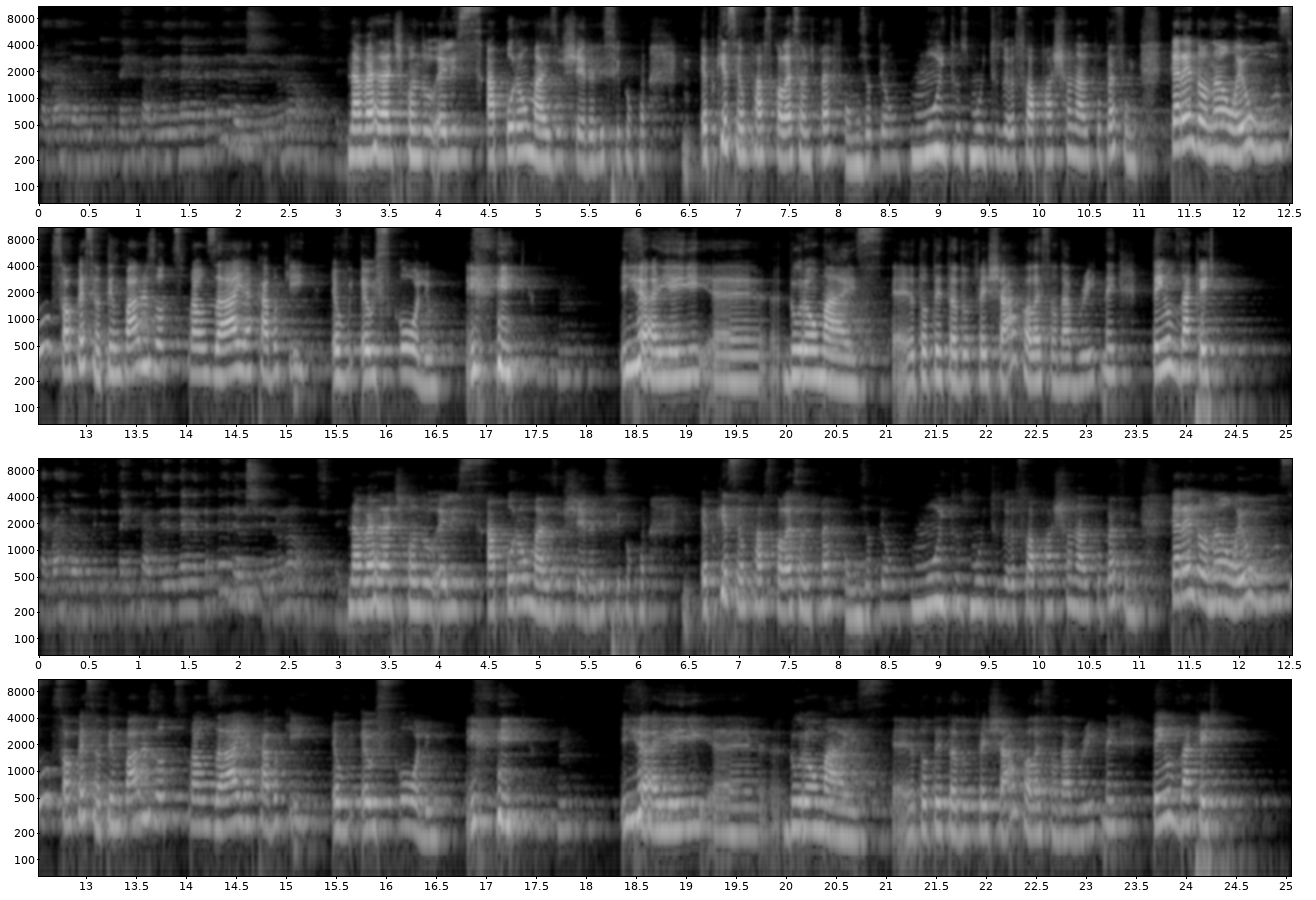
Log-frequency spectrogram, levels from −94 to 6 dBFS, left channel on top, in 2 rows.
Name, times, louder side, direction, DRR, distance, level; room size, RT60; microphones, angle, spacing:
voice 1, 0.0-3.1 17.5-18.0, right 1 dB, 50° right, 0 dB, 2.2 m, -46 dB
voice 2, 3.1-15.2 15.5-16.5 16.8-17.3 18.3-20.8 21.1-24.3, left 5 dB, 75° left, 14 dB, 0.4 m, -28 dB
8.2 x 7.0 x 6.2 m, 1.2 s
head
